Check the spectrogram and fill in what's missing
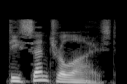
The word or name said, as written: decentralised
